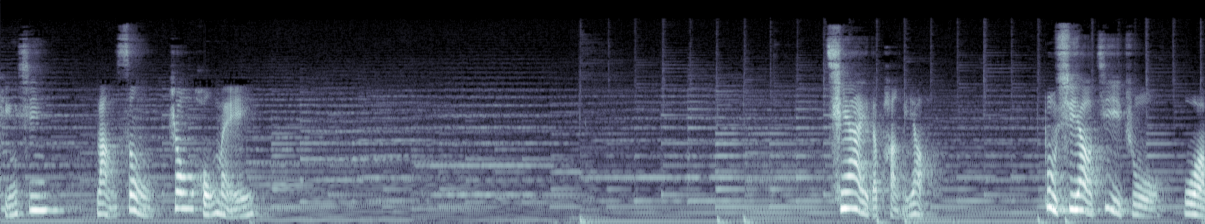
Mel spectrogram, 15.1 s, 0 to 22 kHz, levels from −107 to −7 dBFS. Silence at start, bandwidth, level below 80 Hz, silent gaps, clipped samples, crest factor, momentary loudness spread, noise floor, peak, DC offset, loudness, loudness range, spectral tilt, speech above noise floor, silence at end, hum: 0 s; 14 kHz; -44 dBFS; none; under 0.1%; 20 dB; 27 LU; -42 dBFS; -2 dBFS; under 0.1%; -17 LUFS; 22 LU; -5 dB/octave; 25 dB; 0 s; none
